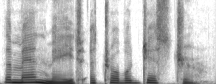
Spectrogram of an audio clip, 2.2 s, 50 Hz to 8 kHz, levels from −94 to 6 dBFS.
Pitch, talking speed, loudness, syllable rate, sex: 180 Hz, 165 wpm, -14 LUFS, 4.7 syllables/s, female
